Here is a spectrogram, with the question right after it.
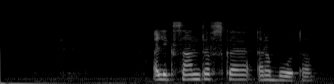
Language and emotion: Russian, neutral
